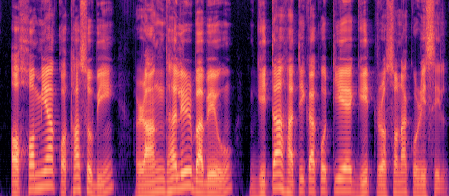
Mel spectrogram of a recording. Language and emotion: Assamese, neutral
